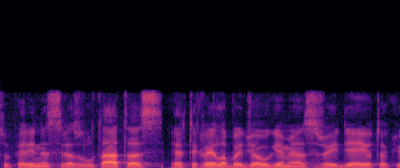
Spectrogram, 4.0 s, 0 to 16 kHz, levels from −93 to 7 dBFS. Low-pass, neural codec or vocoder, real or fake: 7.2 kHz; none; real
